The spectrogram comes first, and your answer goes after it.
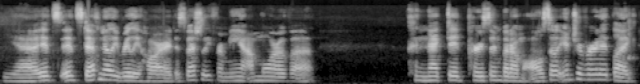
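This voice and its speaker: A woman with a fairly low voice speaks as a musical artist being interviewed. Her delivery is informal and easygoing, like a relaxed phone chat. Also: normal speed. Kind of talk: casual phone interview answers.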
